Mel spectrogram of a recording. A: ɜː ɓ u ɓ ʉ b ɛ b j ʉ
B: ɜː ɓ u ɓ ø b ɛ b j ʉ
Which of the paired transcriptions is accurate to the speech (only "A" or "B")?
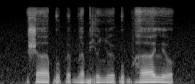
B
